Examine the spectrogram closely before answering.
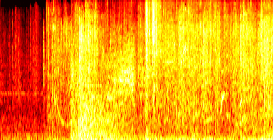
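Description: A creature snarls and shrieks.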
